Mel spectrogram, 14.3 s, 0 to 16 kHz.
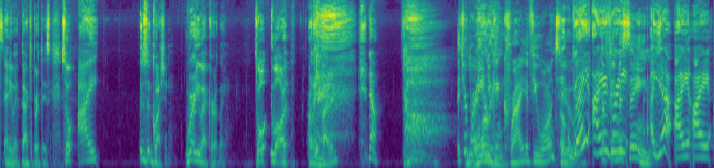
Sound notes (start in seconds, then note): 6.2 laughs; 8.1 gasping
